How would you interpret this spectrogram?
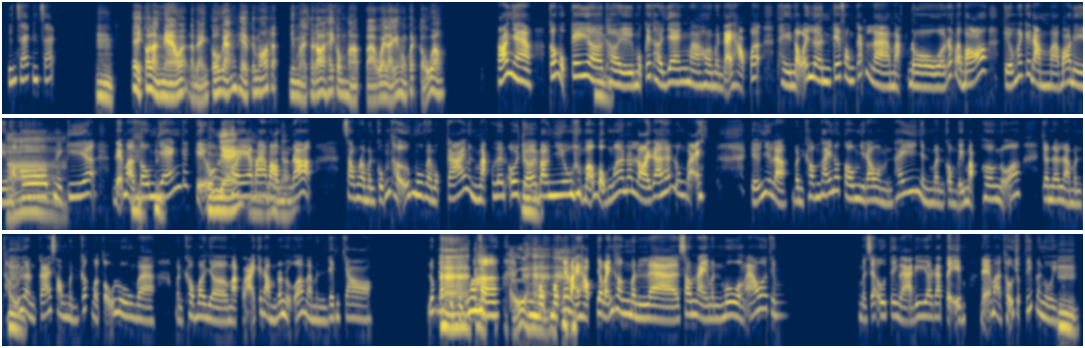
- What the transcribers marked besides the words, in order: in English: "body"; laughing while speaking: "Ừm"; chuckle; laughing while speaking: "bạn"; "một" said as "ừn"; laughing while speaking: "À"; laughing while speaking: "ơ"; chuckle
- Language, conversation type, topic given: Vietnamese, podcast, Phong cách cá nhân của bạn đã thay đổi như thế nào theo thời gian?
